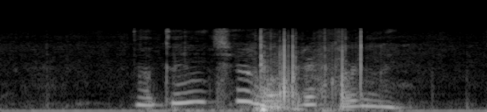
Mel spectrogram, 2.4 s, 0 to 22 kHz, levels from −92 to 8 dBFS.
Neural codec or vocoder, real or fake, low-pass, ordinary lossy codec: codec, 16 kHz, 8 kbps, FreqCodec, smaller model; fake; none; none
